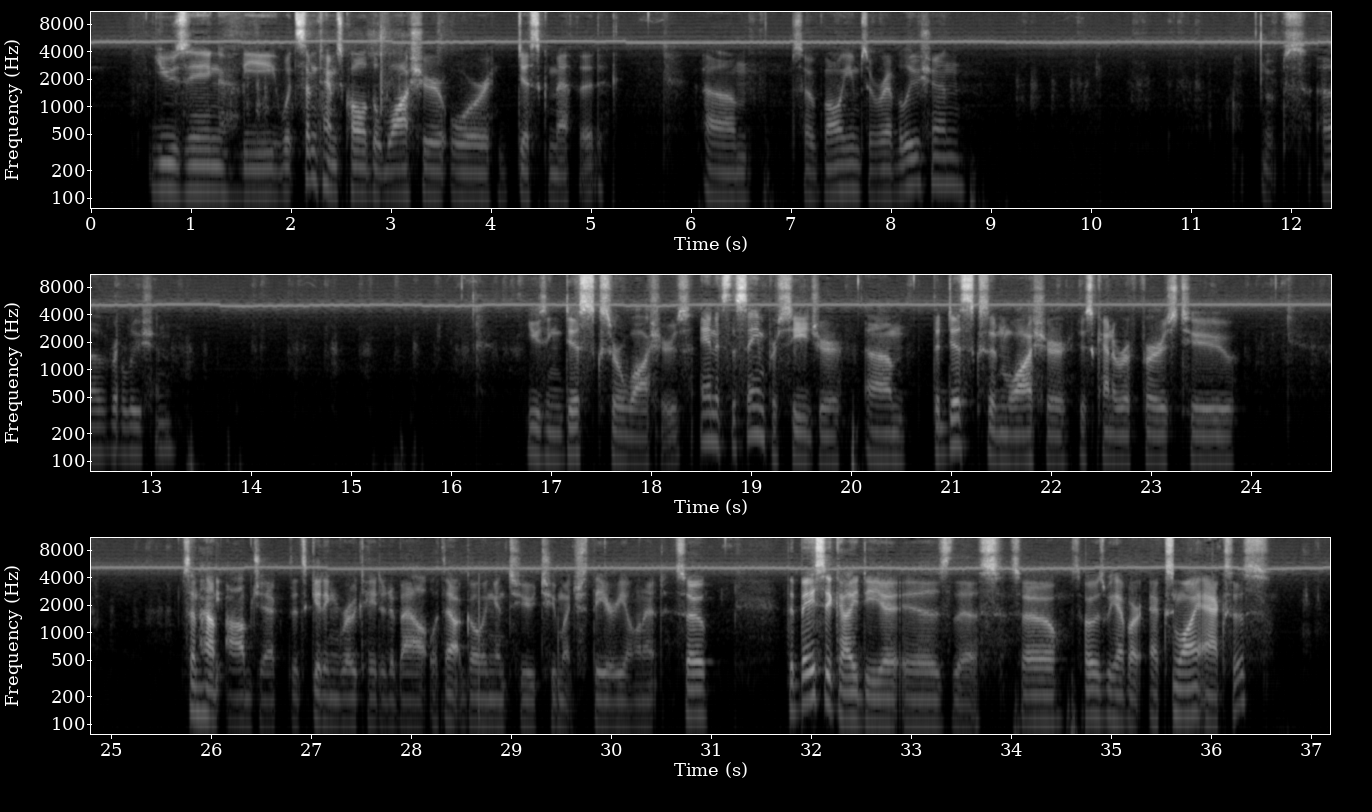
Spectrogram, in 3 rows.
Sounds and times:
Speech: 0.6s - 5.2s, 6.1s - 8.8s, 11.7s - 13.4s, 16.8s - 23.9s, 25.7s - 31.0s, 31.8s - 36.6s.

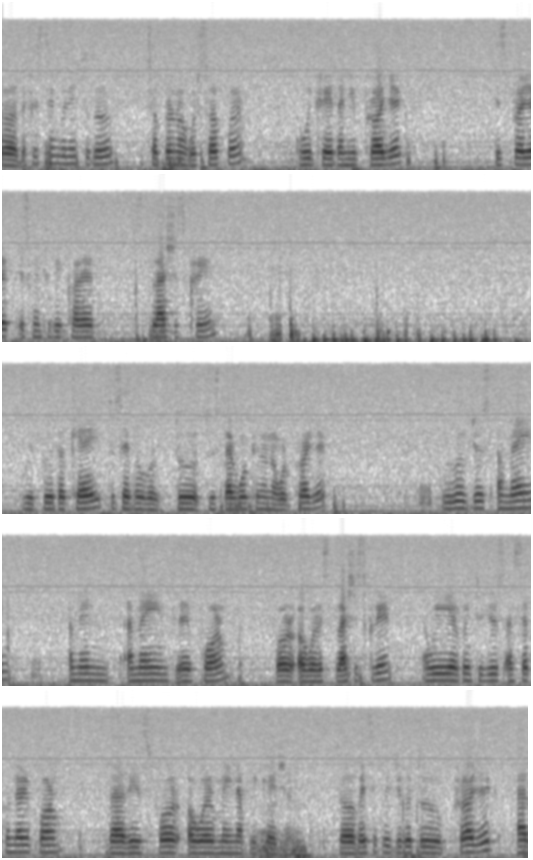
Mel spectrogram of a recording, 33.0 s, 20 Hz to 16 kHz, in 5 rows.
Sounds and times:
Speech: 0.0s - 3.1s, 3.7s - 5.1s, 6.2s - 7.8s, 8.4s - 9.4s, 13.5s - 17.4s, 18.5s - 20.0s, 20.6s - 33.0s.

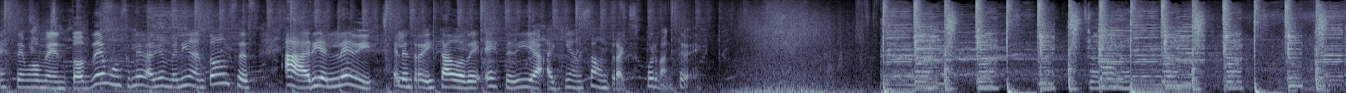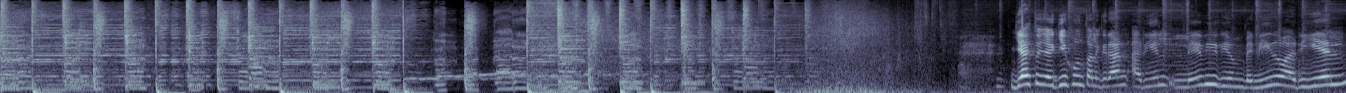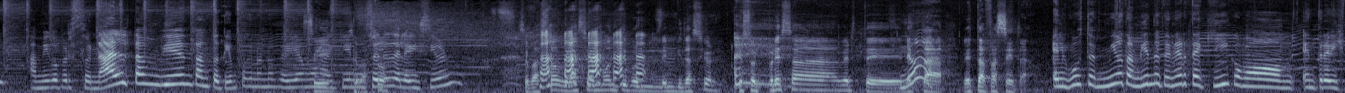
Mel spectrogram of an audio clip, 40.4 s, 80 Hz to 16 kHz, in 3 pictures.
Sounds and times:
Music: 0.0s - 7.9s, 8.8s - 22.5s, 23.4s - 40.3s.

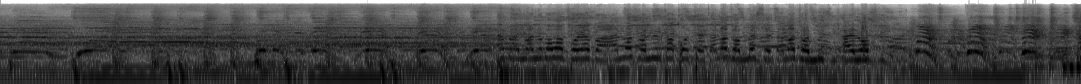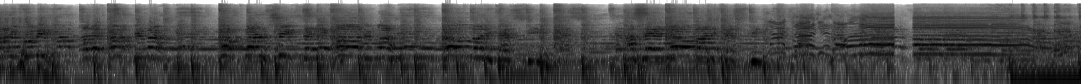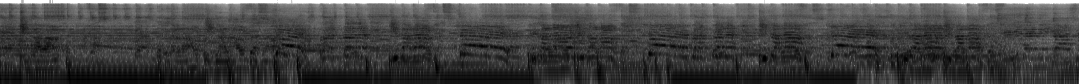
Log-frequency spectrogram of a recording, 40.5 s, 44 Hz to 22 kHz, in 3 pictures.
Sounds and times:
Music: 0.0s - 40.5s.

